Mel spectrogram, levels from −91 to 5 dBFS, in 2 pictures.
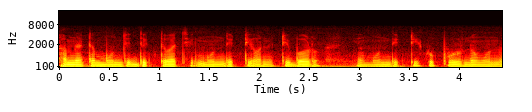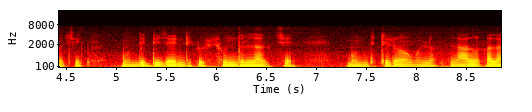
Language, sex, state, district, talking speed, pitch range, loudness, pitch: Bengali, male, West Bengal, Paschim Medinipur, 175 wpm, 115-125 Hz, -19 LUFS, 120 Hz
